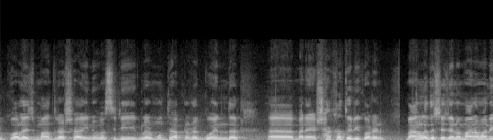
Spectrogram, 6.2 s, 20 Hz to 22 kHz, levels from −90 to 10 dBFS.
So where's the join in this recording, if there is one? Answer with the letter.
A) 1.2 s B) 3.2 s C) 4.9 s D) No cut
D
